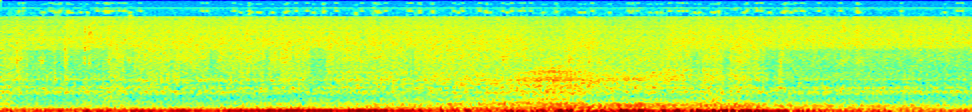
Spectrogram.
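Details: Only a low, steady rumble like distant traffic or room hum is heard, with no animal sounds.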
